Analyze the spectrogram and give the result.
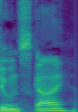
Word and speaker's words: Dunscaith: Dunsky is the correct pronunciation of Dunscaith.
